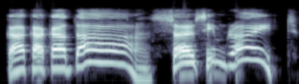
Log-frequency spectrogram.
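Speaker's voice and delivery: high, slow, drawn-out cackle; crying hens. A narrator's reading. Hens crying out at the punished boy, high drawn-out cackling. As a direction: cackle it out like a gloating hen. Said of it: "cried the hens".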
